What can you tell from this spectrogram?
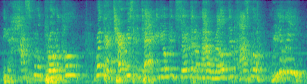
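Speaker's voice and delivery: high-pitched, indignant disbelief; outraged questioning, climbing highest on really; incredulous. Retold or imitated. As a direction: throw the rule back as absurd. Indignant reply to the rule.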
